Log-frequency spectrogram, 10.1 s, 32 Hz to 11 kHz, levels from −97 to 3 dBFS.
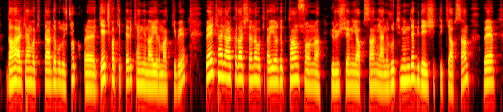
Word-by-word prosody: daha 145 +4 +7
erken 150 0 +1
vakitlerde 150 0 0
buluştuk." 140 +6 -6
Eee, 125 -1 +2
geç 175 +10 +4
vakitleri 165 -1 -2
kendine 135 -4 -2
ayırmak 120 -1 0
gibi 130 - -4 0.4
belki, 225 +2 +5
hani, 215 -2 +3
arkadaşlarına 185 -2 +2
vakit 175 -1 -7
ayırdıktan 160 +3 0
sonra 135 -9 -2
yürüyüşlerini 130 0 -3
yapsan, 125 +2 -1
yani 120 -1 -1
rutininde 165 +7 -2
bir 165 - -4
değişiklik 130 -2 -1
yapsan 120 +9 -1 0.3
ve 150 +1 +4
150 Hz, 145 wpm, -24 LUFS, 130-175 Hz, 0.4 s, daha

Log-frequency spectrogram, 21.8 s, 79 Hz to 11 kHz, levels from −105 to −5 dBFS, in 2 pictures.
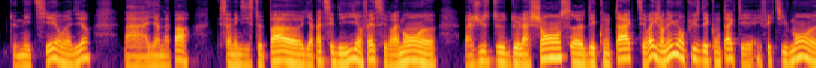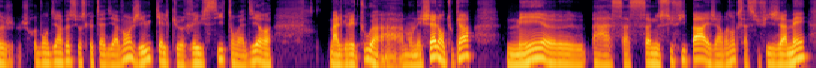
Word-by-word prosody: de - - -10
métier, 100 - -3
on 140 - 0
va 110 -2 -1
dire, 155 +10 -1 0.5
bah, 95 -1 -4
il 95 - -6
y 100 - -3
en 100 0 -4
a 95 - -8
pas, 140 0 +2 0.4
ça 110 - -4
n'existe 105 0 -4
pas, 130 -1 +5
heu, - - 0
il - - -4
y - - 0
a - - -7
pas 135 - 0
de - - -11
CDI, 125 +4 +1
en - - +1
fait. 140 +5 +1
C'est 135 -4 -6
vraiment, 125 +6 +3
heu, 110 -1 +1 0.4
bah, 100 -1 -4
juste 130 +4 -5
de 125 -1 +3
de 115 +1 -1
la 110 -1 +2
chance, 170 +5 +4
heu, 115 -2 +4
des 115 +1 0
contacts, 155 +8 +3
c'est - - -4
vrai 195 - +5
que - - +2
j'en 135 -1 +2
ai - - +4
eu 220 0 +4
en 175 - +3
plus 160 -1 -2
des 135 -1 +2
contacts 135 +3 -1
et 110 0 -5
effectivement, 130 +7 0
heu, 120 - +1
je 105 - -11
je - - -19
rebondis 120 +2 -4
un 125 - 0
peu 135 - -1
sur 125 -2 -9
ce - - -13
que - - -5
tu 115 - -12
as 110 - -2
dit 110 0 -4
avant. 155 +12 0
J'ai 120 -7 -2
eu 155 +4 0
quelques 120 -5 -4
réussites, 115 +7 -3
on 115 - -3
va 100 -2 -4
dire, 120 -1 +1 0.8
malgré 110 0 +1
tout 155 +9 -1
à 115 - +3
à 90 -2 -6
mon 105 0 -3
échelle 175 - +5
en 145 - +3
tout - - -15
cas, 190 +3 +3 0.5
mais 115 +10 +3
heu, 110 -4 -1
bah, 105 -3 -5
ça 105 +1 -8
ça 115 +3 -3
ne 115 -1 0
suffit 135 +6 -8
pas 155 +2 +5
et - - -2
j'ai 110 0 -5
l'impression 110 +7 -3
que - - -12
ça 105 - -10
suffit 105 +3 -6
jamais, 115 +11 +3
120 Hz, 250 wpm, -22 LUFS, 110-140 Hz, 0.8 s, pas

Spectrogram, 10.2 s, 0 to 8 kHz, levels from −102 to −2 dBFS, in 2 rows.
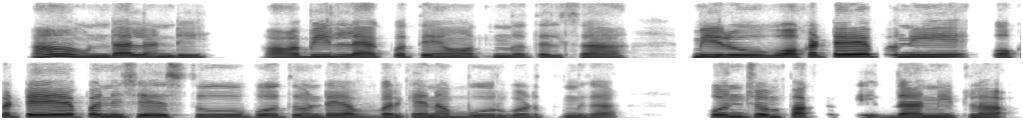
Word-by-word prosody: ఆ! 240 - -1 0.2
ఉండాలండి. 220 -1 0 0.4
హాబీలు 225 +6 -1
లేకపోతే 220 +1 -3
ఏమవుతుందో 215 -2 -4
తెలుసా. 180 +3 -3 0.5
మీరు 245 0 +4 0.3
ఒకటే 255 +4 +5 0.2
పని 255 0 +1 0.4
ఒకటే 250 +3 +3 0.2
పని 275 -2 +2
చేస్తూ 235 +1 0 0.3
పోతూ 225 -2 -3
ఉంటే 225 +1 -3
ఎవ్వరికైనా 205 +3 -3
బోర్ 205 0 -5
కొడుతుందిగా. 195 +2 -8 0.5
కొంచెం 255 +1 +3
పక్కకి 245 -3 -4 0.2
దాన్ని 210 -1 +2
ఇట్లా 200 +1 -2
220 Hz, 125 wpm, -22 LUFS, 205-245 Hz, 0.5 s, ఒకటే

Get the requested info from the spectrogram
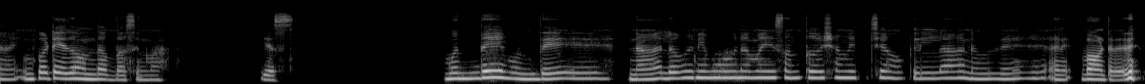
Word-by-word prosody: ఆహ్, 235 0 -5
ఇంకోటేదో 270 +1 +1
ఉందబ్బా 230 -3 -1
cinema. 210 0 -8 1.1
Yes. 205 - -4 1.6
ముందే 270 +4 +5 0.2
ముందే 250 -1 +1 0.8
నాలోని 280 +6 +1
మౌనమై 310 0 +2 0.2
సంతోషమిచ్చావు 305 0 -1
పిల్ల 270 0 -5 0.3
నువ్వే 250 -1 -2 0.4
అని 220 -1 -3 0.2
బావుంటదది. 230 +3 +5
270 Hz, 75 wpm, -27 LUFS, 240-305 Hz, 1.6 s, ముందే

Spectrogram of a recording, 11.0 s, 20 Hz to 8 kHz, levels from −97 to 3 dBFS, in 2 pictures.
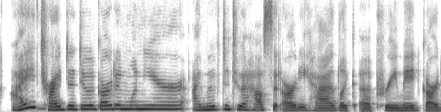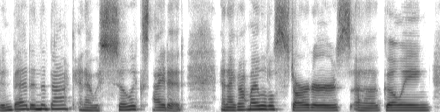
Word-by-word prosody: I 280 - +4
tried 220 -4 +2
to 250 - +3
do 255 +2 +1
a 255 - +2
garden 260 +1 +2
one 260 0 +4
year, 260 0 +1
I 205 -1 -4
moved 225 +4 0
into 240 -1 +1
a 210 - -1
house 205 0 -4
that - - -4
already 175 +2 -1
had 165 -1 -4
like 165 -1 -3
a 155 +1 -3
pre-made 170 0 -2
garden 150 +7 -1
bed 250 +4 -1
in 260 -1 +4
the 260 - +4
back 265 0 -3
and 190 -2 -6
I 175 - -4
was 170 0 -2
so 205 +1 0
excited, 190 -6 -3 0.5
and 195 -2 -1
I 190 - +1
got 210 +2 -1
my 235 0 +3
little 245 0 +4
starters, 180 -5 +1
uh, 170 -2 -4
going 180 0 0
205 Hz, 200 wpm, -22 LUFS, 175-250 Hz, 0.5 s, I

